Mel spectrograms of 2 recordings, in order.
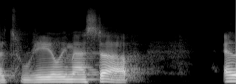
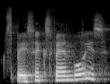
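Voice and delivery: eager guess; 8 semitones higher than usual. Acted. Playing the audience's guess.

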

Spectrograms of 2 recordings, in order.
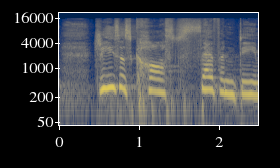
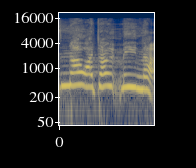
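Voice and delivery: Rose; 4 semitones higher than usual. Acted. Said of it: "And Rose says".

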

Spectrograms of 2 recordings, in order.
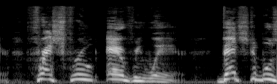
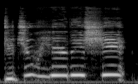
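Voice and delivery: very high-pitched disbelief; shocked aside; 13 semitones higher than usual. Retold or imitated. Shopper to companion about the overheard row, scandalised. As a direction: squeal it to a companion in mock shock.

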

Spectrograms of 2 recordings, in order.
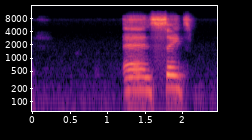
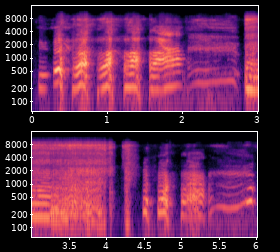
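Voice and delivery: hysterical laughing sob; a ragged cry that turns into a laugh; hammed-up hysterical laugh-sob; laugh-cry wail.

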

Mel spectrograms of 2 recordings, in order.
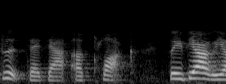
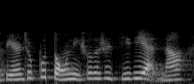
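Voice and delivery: normal talking voice

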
